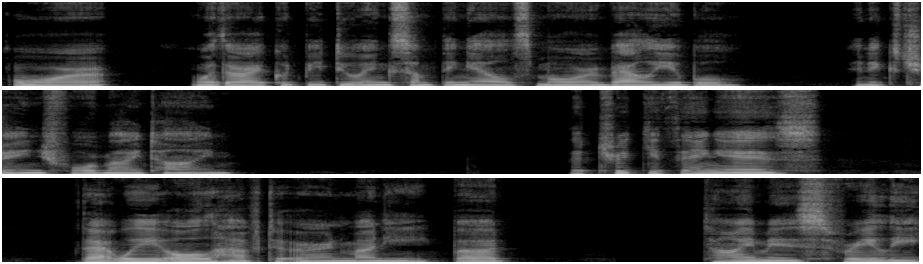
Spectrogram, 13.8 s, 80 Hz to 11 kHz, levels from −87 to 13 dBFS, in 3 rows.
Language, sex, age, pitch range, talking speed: English, female, 30-49, 140-155 Hz, 130 wpm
